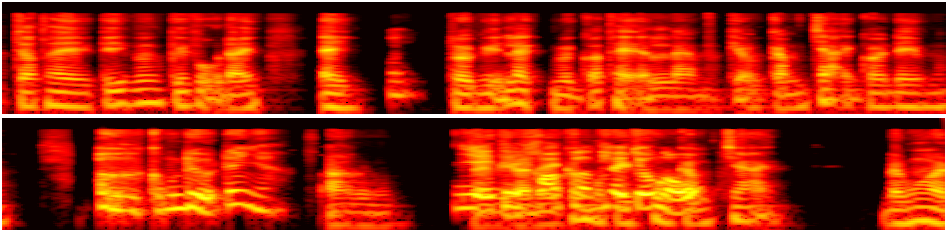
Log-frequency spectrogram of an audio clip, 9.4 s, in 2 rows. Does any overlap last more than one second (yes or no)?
yes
